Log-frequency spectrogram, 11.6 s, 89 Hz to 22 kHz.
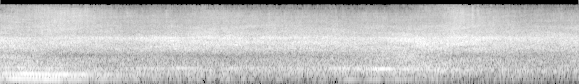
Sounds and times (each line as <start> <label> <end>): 0.0 Road Noise 11.5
